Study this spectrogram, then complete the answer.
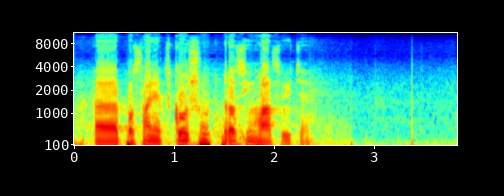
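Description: A man speaks into a microphone with animation.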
